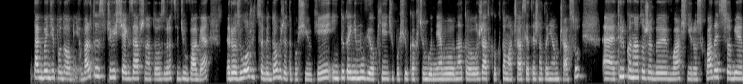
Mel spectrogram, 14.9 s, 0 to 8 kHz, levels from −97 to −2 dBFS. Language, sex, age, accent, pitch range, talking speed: Polish, female, 20-39, native, 195-225 Hz, 200 wpm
